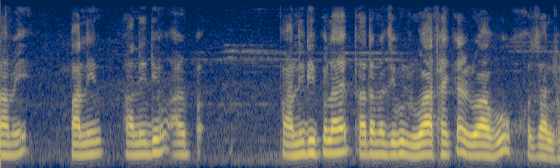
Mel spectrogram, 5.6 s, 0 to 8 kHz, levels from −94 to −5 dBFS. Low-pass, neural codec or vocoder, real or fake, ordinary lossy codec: 7.2 kHz; none; real; none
